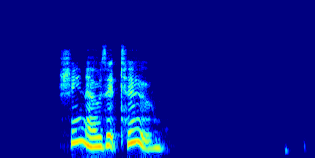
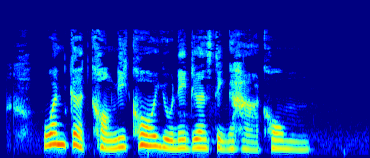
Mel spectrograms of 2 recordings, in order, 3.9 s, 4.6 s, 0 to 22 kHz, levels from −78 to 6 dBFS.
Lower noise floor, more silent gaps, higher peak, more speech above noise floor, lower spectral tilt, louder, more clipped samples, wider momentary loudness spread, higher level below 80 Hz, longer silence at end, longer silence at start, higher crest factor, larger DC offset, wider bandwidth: first, under -90 dBFS vs -64 dBFS; neither; second, -12 dBFS vs -4 dBFS; first, over 65 dB vs 43 dB; about the same, -5.5 dB/octave vs -6 dB/octave; second, -26 LUFS vs -21 LUFS; neither; first, 14 LU vs 11 LU; about the same, -74 dBFS vs -70 dBFS; first, 1.9 s vs 0.8 s; first, 0.75 s vs 0.2 s; about the same, 18 dB vs 18 dB; neither; second, 8 kHz vs 11.5 kHz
